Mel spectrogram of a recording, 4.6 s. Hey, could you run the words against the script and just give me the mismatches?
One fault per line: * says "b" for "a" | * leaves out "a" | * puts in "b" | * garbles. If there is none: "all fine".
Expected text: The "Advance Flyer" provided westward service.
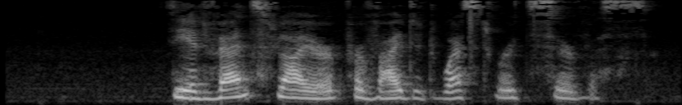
all fine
